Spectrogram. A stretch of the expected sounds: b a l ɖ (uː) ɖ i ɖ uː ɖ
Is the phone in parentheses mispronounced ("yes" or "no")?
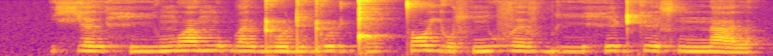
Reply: yes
